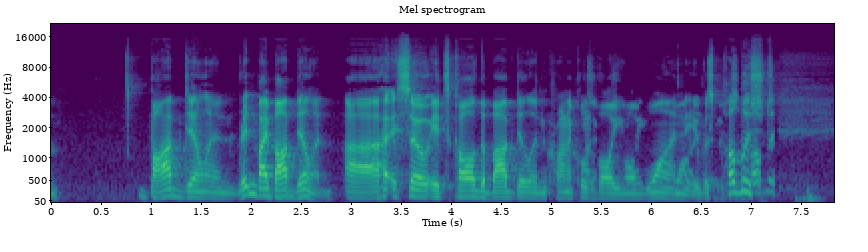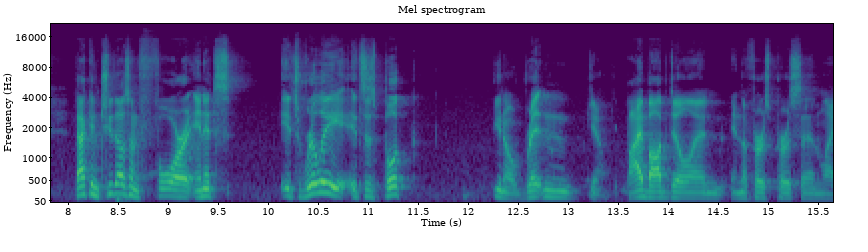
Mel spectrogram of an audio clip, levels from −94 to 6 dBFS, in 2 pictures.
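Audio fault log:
5.31–7.26 s, echo leak: three stretches (5.31–5.49, 5.72–5.95 and 6.24–7.26 s) carry a delayed copy of the speech trailing it by about 233 ms, roughly 10 to 15 dB down. The likely cause is a loudspeaker-side echo canceller letting part of the pickup return. The copy sits at a fixed lag, unlike room reverberation, which decays smoothly.
13.44–13.5 s, echo leak: a brief, very faint scrap at a similar 229 ms lag.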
